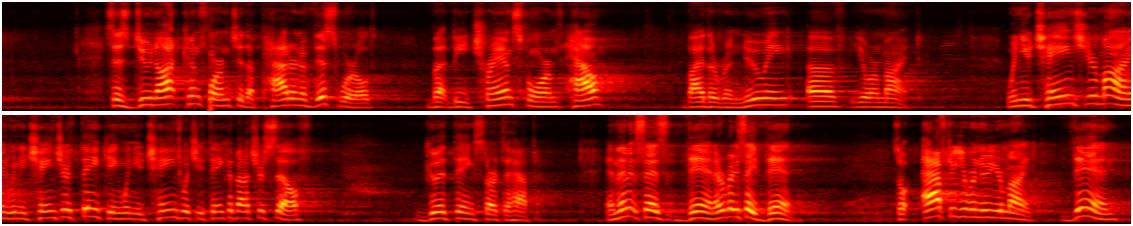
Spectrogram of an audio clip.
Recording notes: Recorded live during our Wednesday night service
